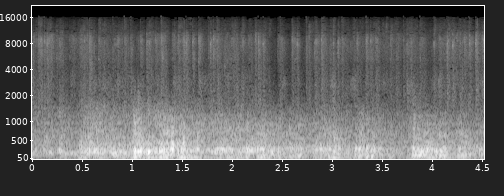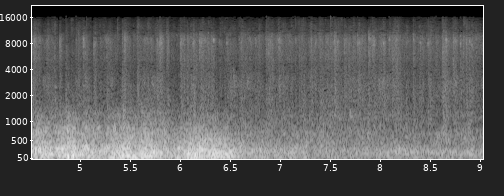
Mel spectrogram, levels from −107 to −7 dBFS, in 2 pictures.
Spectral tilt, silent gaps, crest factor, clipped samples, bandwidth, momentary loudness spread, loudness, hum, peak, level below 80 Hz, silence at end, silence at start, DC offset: -8 dB/octave; none; 22 dB; under 0.1%; 14.5 kHz; 21 LU; -22 LUFS; none; 0 dBFS; -32 dBFS; 0 s; 0 s; under 0.1%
